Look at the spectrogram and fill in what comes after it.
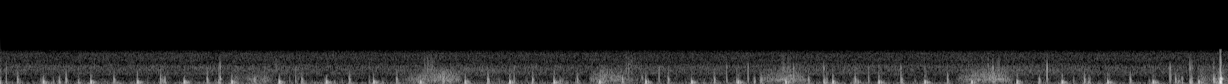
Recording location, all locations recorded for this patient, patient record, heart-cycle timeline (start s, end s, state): mitral valve (MV)
aortic valve (AV)+pulmonary valve (PV)+tricuspid valve (TV)+mitral valve (MV)
#Age: Child
#Sex: Male
#Height: 122.0 cm
#Weight: 28.1 kg
#Pregnancy status: False
#Murmur: Absent
#Murmur locations: nan
#Most audible location: nan
#Systolic murmur timing: nan
#Systolic murmur shape: nan
#Systolic murmur grading: nan
#Systolic murmur pitch: nan
#Systolic murmur quality: nan
#Diastolic murmur timing: nan
#Diastolic murmur shape: nan
#Diastolic murmur grading: nan
#Diastolic murmur pitch: nan
#Diastolic murmur quality: nan
#Outcome: Normal
#Campaign: 2015 screening campaign
0.00	2.29	unannotated
2.29	2.39	S1
2.39	2.51	systole
2.51	2.60	S2
2.60	2.78	diastole
2.78	2.88	S1
2.88	2.99	systole
2.99	3.08	S2
3.08	3.24	diastole
3.24	3.36	S1
3.36	3.47	systole
3.47	3.56	S2
3.56	3.72	diastole
3.72	3.84	S1
3.84	3.94	systole
3.94	4.06	S2
4.06	4.18	diastole
4.18	4.30	S1
4.30	4.38	systole
4.38	4.54	S2
4.54	4.64	diastole
4.64	4.70	S1
4.70	4.84	systole
4.84	4.95	S2
4.95	5.07	diastole
5.07	5.18	S1
5.18	5.29	systole
5.29	5.38	S2
5.38	5.51	diastole
5.51	5.64	S1
5.64	5.75	systole
5.75	5.82	S2
5.82	5.98	diastole
5.98	6.10	S1
6.10	6.20	systole
6.20	6.28	S2
6.28	6.44	diastole
6.44	6.54	S1
6.54	6.65	systole
6.65	6.74	S2
6.74	6.89	diastole
6.89	7.00	S1
7.00	7.11	systole
7.11	7.22	S2
7.22	7.34	diastole
7.34	7.46	S1
7.46	7.58	systole
7.58	7.68	S2
7.68	7.84	diastole
7.84	7.90	S1
7.90	8.05	systole
8.05	8.15	S2
8.15	12.29	unannotated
